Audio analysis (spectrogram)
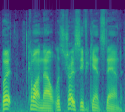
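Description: A man voicing an eager young inventor, brisk and helpful. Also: low voice, sing-song, a bit bright.

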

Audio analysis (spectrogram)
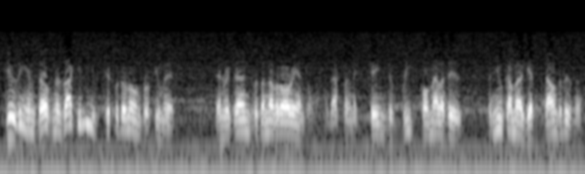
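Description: Male narrator, lower register, scripted and dramatic, muffled 1940s radio sound. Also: husky. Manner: measured, dramatic storytelling. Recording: muffled old radio recording.

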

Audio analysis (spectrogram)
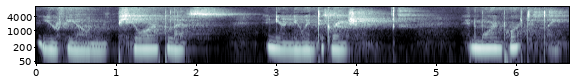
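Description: A woman playing a serene, soothing alien girl hypnotist in an ASMR roleplay, breathy and deliberate, between whispers and soft speech. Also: low-pitched, steady tone. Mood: hypnotic, commanding calm. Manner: breathy, whispered to softly spoken, slow and deliberate. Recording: echoing reverb with long tail.

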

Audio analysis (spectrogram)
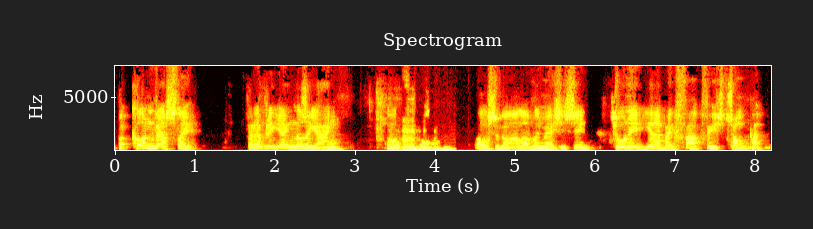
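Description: A man's voice: fairly high pitch, a little fast, a bit bright, poor audio. A man hosting a football podcast in casual chat, joking and chatty. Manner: jokey, chanting, laughs often. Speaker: podcast host.

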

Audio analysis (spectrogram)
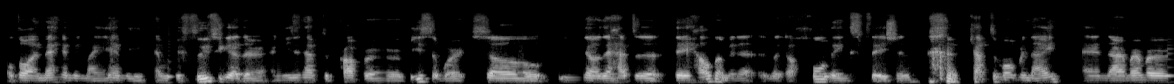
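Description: A man in his thirties from Turks and Caicos, a guest in an interview, telling stories in a relaxed way with many fillers and restarts. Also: lowish voice, poor audio. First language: German. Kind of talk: casual interview storytelling.

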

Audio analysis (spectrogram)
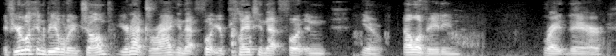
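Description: A podcast co-host arguing a soccer call, with "you know" between nearly every phrase. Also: male voice, mid-range voice, a little fast, a bit bright. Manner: loose, fills with "you know" often. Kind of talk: casual sports debate.

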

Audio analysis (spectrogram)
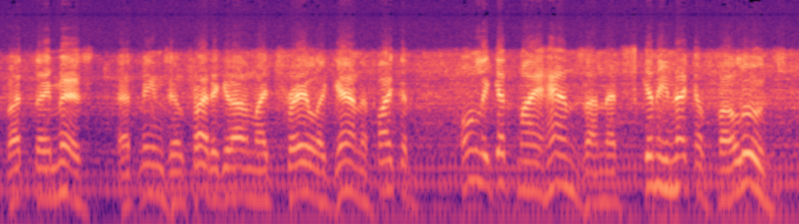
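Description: An actor playing a tough, wisecracking American secret agent in a 1950s radio drama, clipped and deadpan. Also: male voice, a little high, a little fast, lightly acted. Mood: sardonic, insistent. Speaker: lead actor and narrator. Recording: noisy vintage radio recording.

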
